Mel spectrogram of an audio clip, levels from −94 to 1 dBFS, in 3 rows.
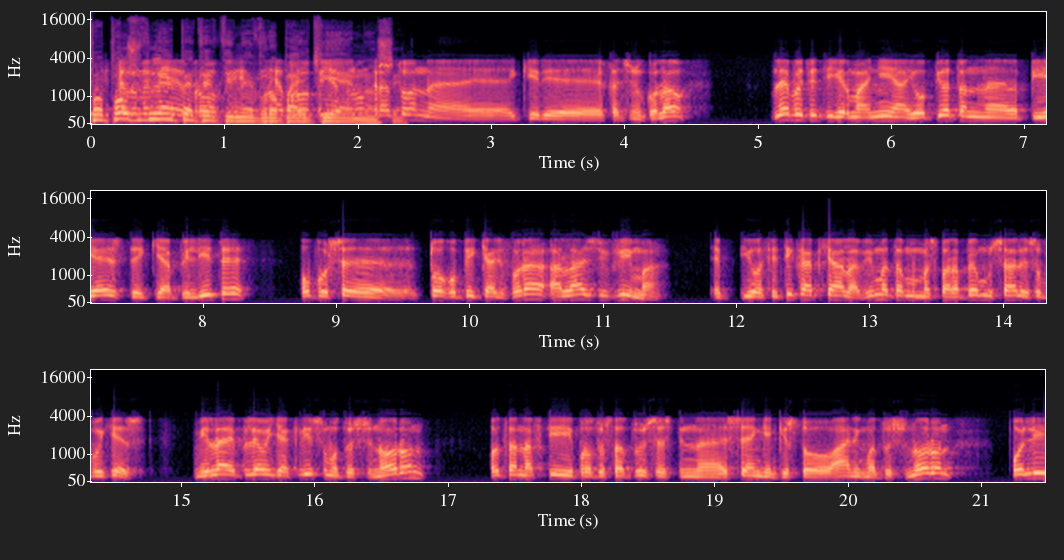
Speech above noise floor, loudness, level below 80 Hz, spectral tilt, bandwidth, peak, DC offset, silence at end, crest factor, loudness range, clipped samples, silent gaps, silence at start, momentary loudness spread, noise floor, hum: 48 dB; -18 LUFS; -58 dBFS; -5.5 dB/octave; 17 kHz; 0 dBFS; under 0.1%; 0 s; 18 dB; 1 LU; under 0.1%; none; 0 s; 5 LU; -66 dBFS; none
